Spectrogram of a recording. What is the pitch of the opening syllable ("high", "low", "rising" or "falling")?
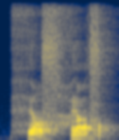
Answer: low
